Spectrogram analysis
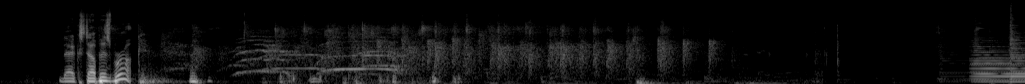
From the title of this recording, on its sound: April 2000 Kzoo Slam Finals (Part 1: Open-Mic)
